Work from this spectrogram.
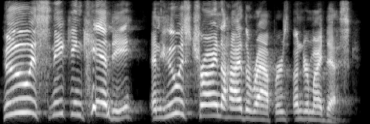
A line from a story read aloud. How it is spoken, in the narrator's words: I called out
